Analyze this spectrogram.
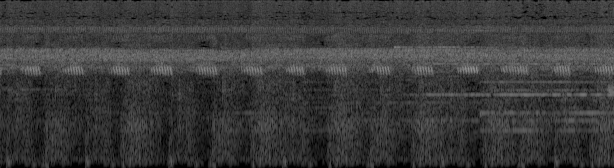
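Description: Heavy footsteps thud steadily on a wooden floor.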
